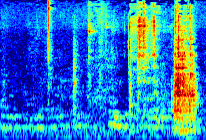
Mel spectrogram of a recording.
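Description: A wooden spoon clatters briefly against a wooden tabletop near the end, after a few faint clicks of handling.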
